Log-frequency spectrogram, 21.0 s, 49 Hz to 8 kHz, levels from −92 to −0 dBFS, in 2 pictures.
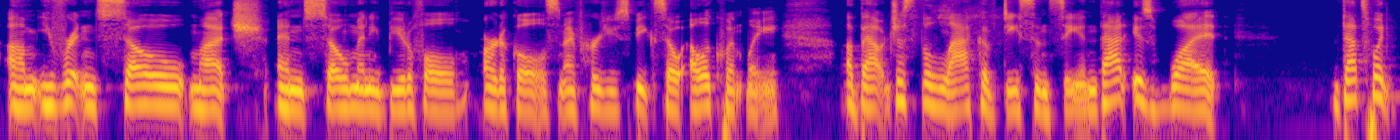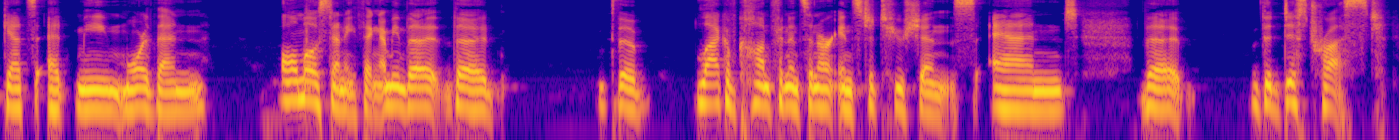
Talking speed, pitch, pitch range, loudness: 145 wpm, 160 Hz, 150-175 Hz, -15 LUFS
